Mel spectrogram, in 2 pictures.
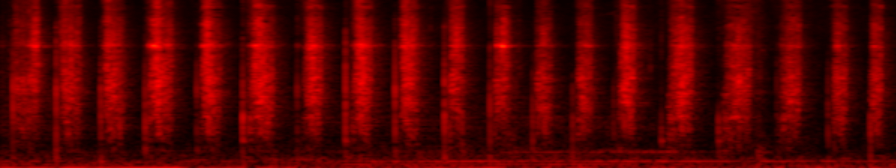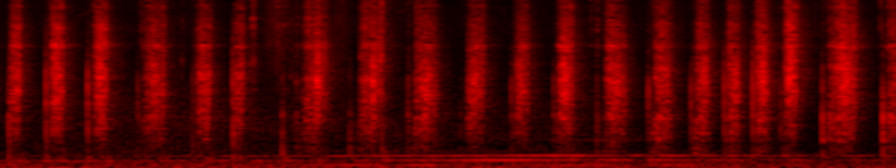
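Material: Leather.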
